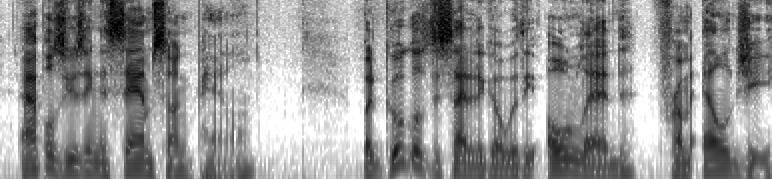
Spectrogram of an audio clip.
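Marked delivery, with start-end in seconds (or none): 3.9-5.8 very slow, drawn-out, deliberate phrasing. Naming which company makes which phone panel, spoken slowly. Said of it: "I say this slowly because it sounds like nonsense".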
